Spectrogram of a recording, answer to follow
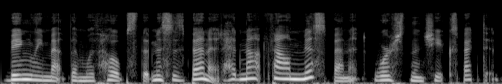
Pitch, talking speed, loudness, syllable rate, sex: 205 Hz, 205 wpm, -18 LUFS, 5.0 syllables/s, female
